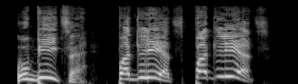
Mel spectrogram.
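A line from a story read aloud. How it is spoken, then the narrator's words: Anguished, furious shout. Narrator (Russian): Эмиль не выдержал, крикнул с искаженным лицом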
